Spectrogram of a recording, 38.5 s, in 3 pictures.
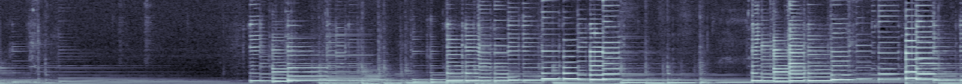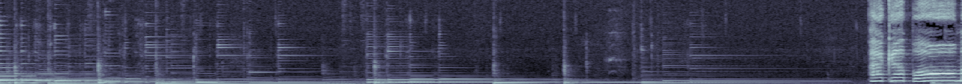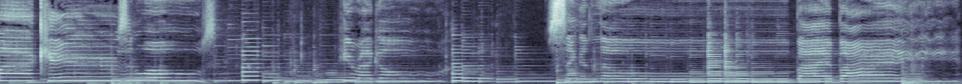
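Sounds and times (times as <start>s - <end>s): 
18-inch Engelmann Spruce and Big Leaf Maple archtop guitar: 0.0s - 38.4s.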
